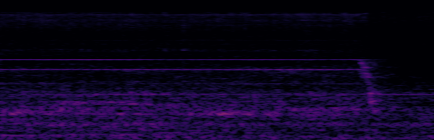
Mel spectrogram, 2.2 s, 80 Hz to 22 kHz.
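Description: AMCI SMD23E integrated stepper motor driving a ball-screw actuator through a move. It gives a faint, steady high-pitched whine at constant speed that glides down and stops near the end as the move decelerates.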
